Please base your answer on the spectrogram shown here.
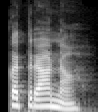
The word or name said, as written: कतराना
